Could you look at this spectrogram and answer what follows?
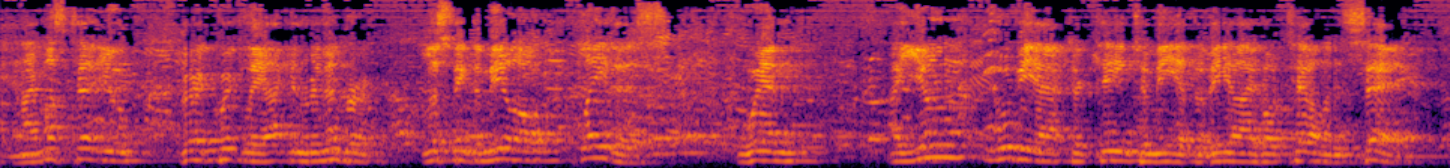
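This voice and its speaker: An older man announcing and reminiscing enthusiastically as emcee of a live concert. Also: on the high side. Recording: echoey live hall recording from far off. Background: audience crowd.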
